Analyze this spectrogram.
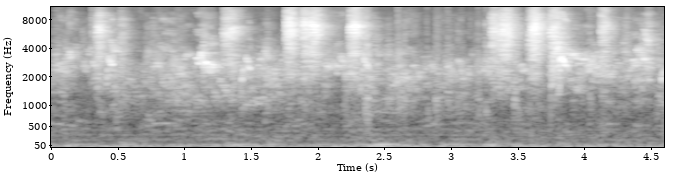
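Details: Parakeets, an adult with young, recorded at 6:20 AM: fairly soft chatter of high, thin chirps and scratchy notes coming in short clusters, with faint low background rumble.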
